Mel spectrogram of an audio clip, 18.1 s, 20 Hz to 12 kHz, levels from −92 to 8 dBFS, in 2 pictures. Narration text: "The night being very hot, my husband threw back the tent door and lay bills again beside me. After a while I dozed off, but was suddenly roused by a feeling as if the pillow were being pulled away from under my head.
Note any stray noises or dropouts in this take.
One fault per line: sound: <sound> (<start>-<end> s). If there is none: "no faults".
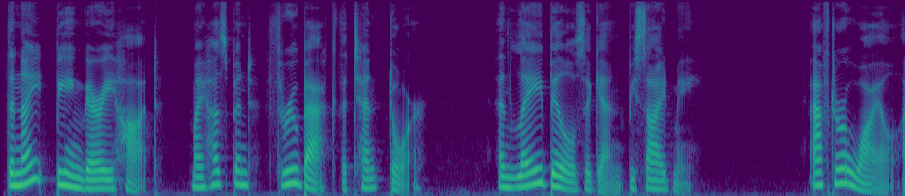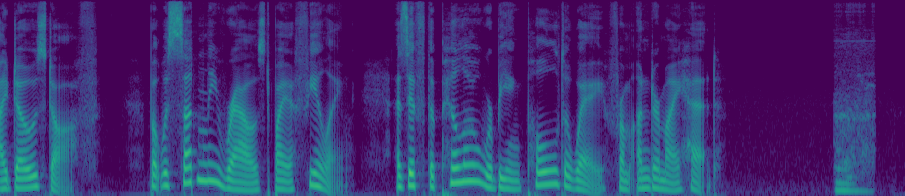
sound: sigh (17.4-17.8 s)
